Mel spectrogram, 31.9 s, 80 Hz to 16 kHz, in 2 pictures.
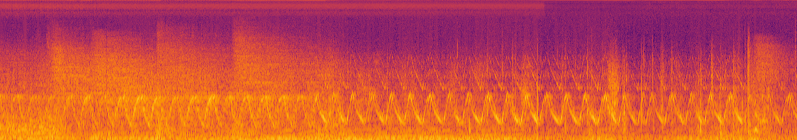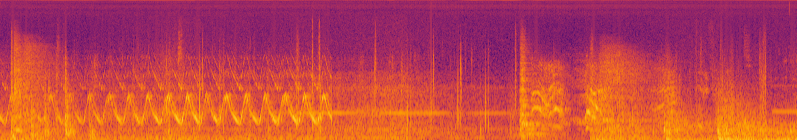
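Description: Police siren in a fast yelp, its pitch rising and falling many times a second over a steady low rumble. It cuts off about 22 seconds in, followed by a few sharp knocks and a brief wavering sound near the end.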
